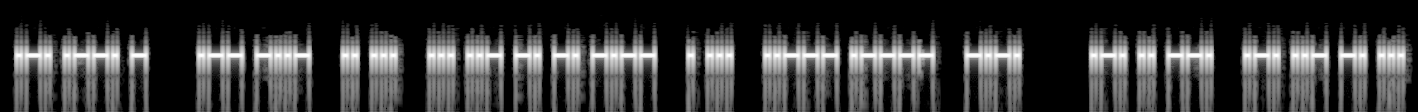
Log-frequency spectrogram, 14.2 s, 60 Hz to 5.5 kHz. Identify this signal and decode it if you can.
Morse code, heard as a keyed tone, about 25 wpm, 590 Hz. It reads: RPT WX IS SUNNY ES 21 C RIG RUNS
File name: QSO315 25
